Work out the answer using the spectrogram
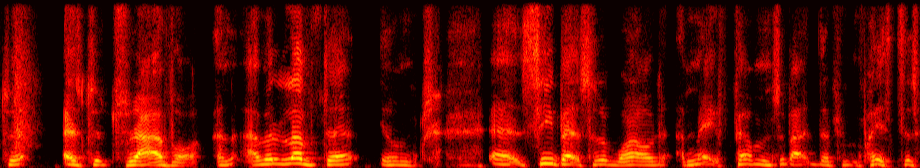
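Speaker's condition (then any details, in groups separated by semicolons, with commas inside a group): Cerebral palsy; visible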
